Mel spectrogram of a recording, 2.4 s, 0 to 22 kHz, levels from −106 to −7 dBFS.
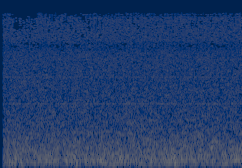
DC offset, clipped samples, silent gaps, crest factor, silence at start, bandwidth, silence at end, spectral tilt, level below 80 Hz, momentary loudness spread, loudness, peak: under 0.1%; under 0.1%; none; 14 dB; 0 s; 16.5 kHz; 0 s; -3 dB/octave; -84 dBFS; 1 LU; -67 LUFS; -54 dBFS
